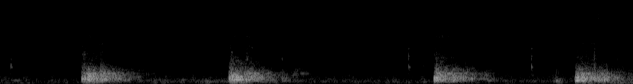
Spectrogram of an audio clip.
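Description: Aerial fireworks bursting in a grand finale: four dull booms roughly one and a half to two seconds apart, each dying away over about a second, heard muffled through a window.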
